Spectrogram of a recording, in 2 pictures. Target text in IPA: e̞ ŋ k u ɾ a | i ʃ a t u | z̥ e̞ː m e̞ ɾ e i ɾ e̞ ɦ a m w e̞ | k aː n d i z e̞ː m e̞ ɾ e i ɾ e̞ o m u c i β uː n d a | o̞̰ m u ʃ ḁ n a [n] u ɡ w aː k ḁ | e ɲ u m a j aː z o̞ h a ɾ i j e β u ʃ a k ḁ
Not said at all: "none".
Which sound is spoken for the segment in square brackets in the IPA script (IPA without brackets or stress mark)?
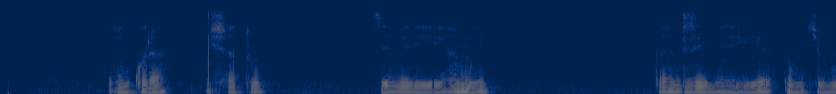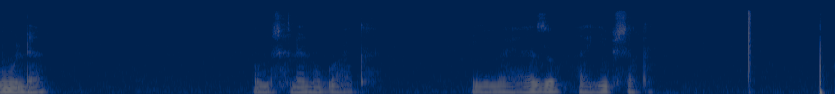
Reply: n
